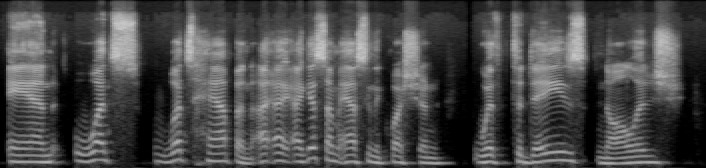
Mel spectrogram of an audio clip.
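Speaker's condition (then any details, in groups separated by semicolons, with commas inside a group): No condition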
